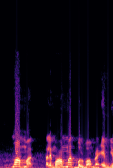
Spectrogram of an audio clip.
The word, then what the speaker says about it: মোহাম্মদ: মানে এমএসটি এই উচ্চারণটা না করে বলবা মোসাম্মদ। আচ্ছা আমরা অনেকে এমডি বলি না। MD Shubho my name MD শুভ। এটা চাকরি হবে না তোমার শেষে। এমডি না মোহাম্মদ।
